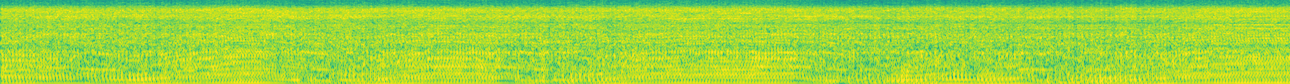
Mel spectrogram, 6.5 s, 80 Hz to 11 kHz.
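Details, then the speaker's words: TX35 four-stroke brush cutter, customer-fitted new carburetor, no-start fixed by priming fuel and spraying gasoline into the intake; small engine buzzes and revs up and down cleanly, no misfire, running normally. "อ่ะไปแล้วพี่น้องติดแล้วครับผม"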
